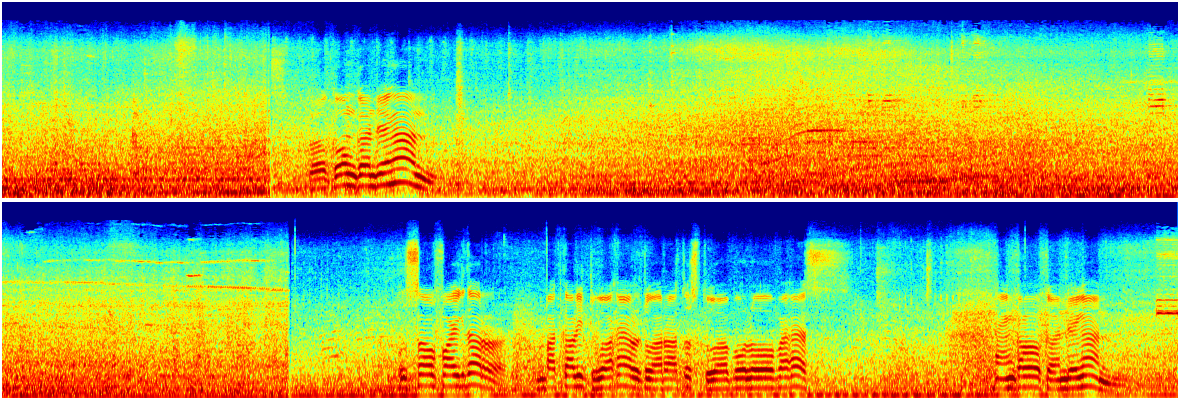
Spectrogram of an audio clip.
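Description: Heavy truck engines rumble loudly as trucks drive past.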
